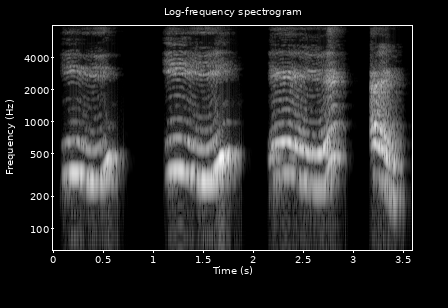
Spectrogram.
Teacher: जीभ के आगे का भाग इन स्वरों में काम करता है, अग्र भाग काम करता है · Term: अग्र स्वर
